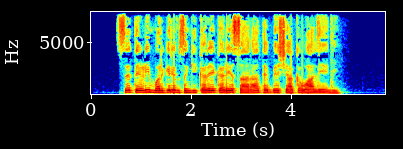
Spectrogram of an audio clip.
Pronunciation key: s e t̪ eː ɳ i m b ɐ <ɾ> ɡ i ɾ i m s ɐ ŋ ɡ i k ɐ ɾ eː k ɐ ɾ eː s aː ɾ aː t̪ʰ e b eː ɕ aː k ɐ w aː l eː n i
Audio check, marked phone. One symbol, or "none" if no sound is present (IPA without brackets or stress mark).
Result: ɾ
